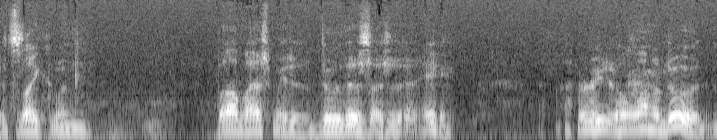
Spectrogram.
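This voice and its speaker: A man talks fairly slowly at medium pitch, his voice somewhat breathy. His intonation is lively, with long, frequent pauses. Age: 90s. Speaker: war veteran. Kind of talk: oral history interview. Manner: plain-spoken, halting.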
